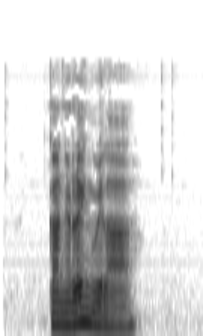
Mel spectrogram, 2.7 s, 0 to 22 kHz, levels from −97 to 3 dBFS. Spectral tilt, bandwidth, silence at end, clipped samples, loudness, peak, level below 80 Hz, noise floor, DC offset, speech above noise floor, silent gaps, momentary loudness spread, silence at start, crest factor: -7 dB/octave; 11 kHz; 0.9 s; under 0.1%; -20 LUFS; -4 dBFS; -44 dBFS; -75 dBFS; under 0.1%; 56 dB; none; 19 LU; 0.65 s; 20 dB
